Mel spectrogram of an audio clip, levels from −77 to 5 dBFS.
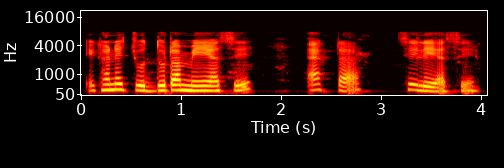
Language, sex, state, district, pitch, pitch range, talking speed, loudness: Bengali, female, West Bengal, Cooch Behar, 230 Hz, 205-250 Hz, 105 wpm, -17 LUFS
